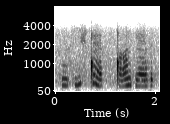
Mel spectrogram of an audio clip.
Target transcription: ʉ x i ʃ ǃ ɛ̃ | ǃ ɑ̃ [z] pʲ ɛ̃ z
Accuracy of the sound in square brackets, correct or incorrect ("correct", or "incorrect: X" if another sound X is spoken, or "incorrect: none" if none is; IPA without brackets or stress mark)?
correct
